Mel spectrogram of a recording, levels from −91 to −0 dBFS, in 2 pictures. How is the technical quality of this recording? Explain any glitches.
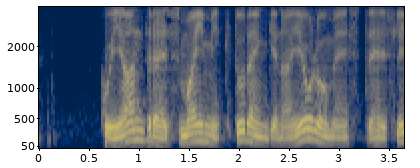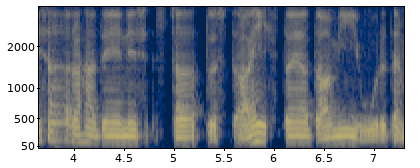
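The recording has four brief timing glitches between 3.8 and 5.2 s, all heard through a narrowband G.711 call path with nothing above 4 kHz.

Short stalls from a late packet occur at 3.80–3.92 s, 3.92–3.98 s and 4.87–4.98 s. Each time, the jitter buffer ran dry and the last sound was stretched for 98, 43 and 91 ms before continuing. They show as smeared, frozen bands on a spectrogram and as a repeating waveform pattern.

A call audio freeze runs from 5.06 to 5.18 s. The sound is held as a fading buzz for about 102 ms, likely because delayed packets emptied the buffer. It shows as a decaying repeated pattern with no true silence.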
